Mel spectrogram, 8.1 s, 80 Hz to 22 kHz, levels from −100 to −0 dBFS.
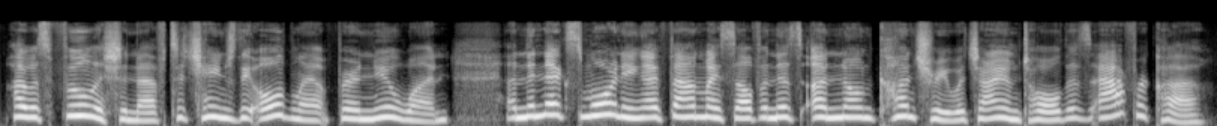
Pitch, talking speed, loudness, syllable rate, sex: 275 Hz, 220 wpm, -15 LUFS, 5.4 syllables/s, female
